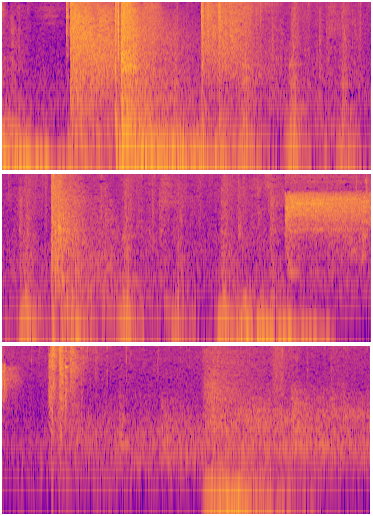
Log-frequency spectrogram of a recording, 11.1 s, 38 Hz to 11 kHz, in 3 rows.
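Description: Sniper gunfire in Fallout 4: a series of sharp, heavy shots and thumps arrives at irregular intervals, some loud and close, mixed with clattering and a brief mechanical whir.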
